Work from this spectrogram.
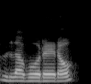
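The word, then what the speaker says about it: lavorerò: El acento tónico de la palabra en este caso no está en la penúltima sílaba, sino en la última. ¿Cómo quedaría? Yo laborero.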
